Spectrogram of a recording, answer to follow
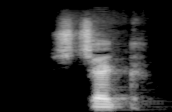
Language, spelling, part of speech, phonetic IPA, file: Polish, ściek, noun, [ɕt͡ɕɛk], LL-Q809 (pol)-ściek.wav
